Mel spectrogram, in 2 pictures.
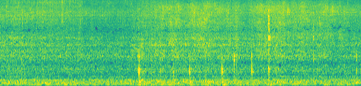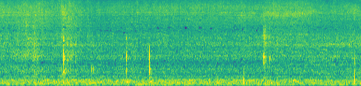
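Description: Chopped tomatoes and onions sizzling in hot oil in a pan while a spatula stirs them, with scattered sharp clicks and scrapes of the spatula against the pan.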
